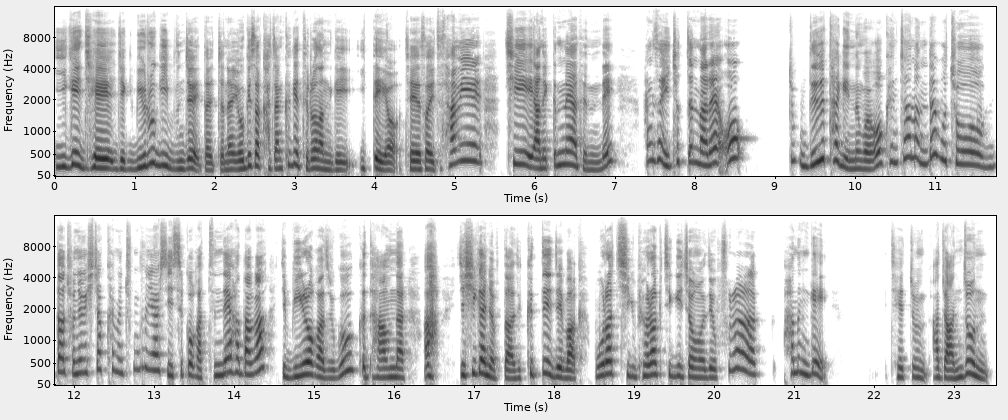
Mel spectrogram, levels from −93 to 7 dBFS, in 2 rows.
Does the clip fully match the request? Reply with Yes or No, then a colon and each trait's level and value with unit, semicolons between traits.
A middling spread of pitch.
No: wide, 7.2 semitones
